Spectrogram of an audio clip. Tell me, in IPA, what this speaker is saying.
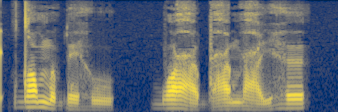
dˤ i˦ m ə˧ b ɾ e˨ ɦ u˨ | b ɔ˦ ʕ ə˨ b ʕ ə˧ m ʕ i˨˦ ɦ ɘ˦

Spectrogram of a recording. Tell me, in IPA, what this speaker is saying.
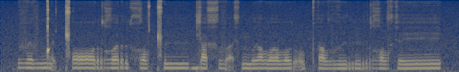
v ɛ v ŋ͡ǃ ɛ̰ ǁ ɔː r ʁʷ a r xʷ e lˠ ǁ ʉː ɡ j a x v a̰ x ŋʷ eː lˠ ʏ lˠ u ɾ ṵ lˠ pʰ ɛ lˠ v ɨ r ʉ r ʁʷ ɘ lˠ x eː

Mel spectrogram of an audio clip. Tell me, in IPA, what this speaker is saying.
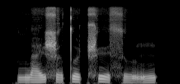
l w a˧˥ ɪ̯ ʂ ɤ˧˥ t̪ o˧ ʊ̯ ʈ͡ʂʰ ɻ̩˥˩ s ʊ̰˨˩˦ ŋ

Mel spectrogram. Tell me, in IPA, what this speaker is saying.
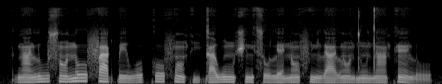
ɡ ã˨ l u˧ s ɔ̃˧ n o˦ f a˦˨ k͡p e˨ w o˨˦ k o˦ f ɔ̃˦˨ k i˨ ɡ a˨˦ w ũ˦˨ ʃ ĩ˧ s o˧ l ɛ˧ n ɔ̃˦ f ĩ˦˨ l a˧ l ɔ̃˧ d ũ˦ d ã˦ k ɛ̃˦˨ l o˨

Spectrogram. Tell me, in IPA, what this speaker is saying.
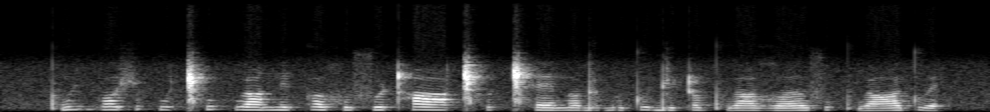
kʷʼ i b ɔ ʃ ɪ kʷ ʌ ǁʰ u kʷ ɑː n ɪ k ɔ χʷ ɪ sʷ ʌ ʈʰ ɑː ǁʰ ʊ ǁʰ ɛ n ɔ d ə˞ ɡʷ ə tʷ i d i ʈ ɔ kʷʼ ɑː ʁʷ ʌː sʷ ə kʷʼ ɑː tʷ ɛ

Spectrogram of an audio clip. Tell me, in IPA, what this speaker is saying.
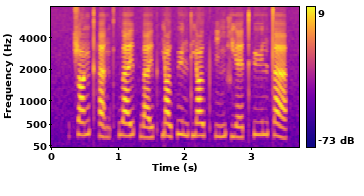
ʈ͡ʂ ɑ˨˦ ŋ kʰ a̰˨˩ n kʰ w a˨˦ ɪ̯ f w a˨˦ ɪ̯ pʰ j ɑ˧ ʊ̯ p y˥˨ n t̪ j ɑ˦ ʊ̯ pʰ i˨˦ ŋ ɕ j ɛ˨˦ t̪ʰ y˦ n t̪ ä˥˨

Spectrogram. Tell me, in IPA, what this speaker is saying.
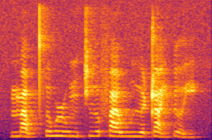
m a˨˩˨ w t̪ʰ ə˧ w ɹ u˨˩ m c ɨ˧˥ ə̯ f aː˧ w ɣ ɨ˨˩˦ ə̯ ʈ a˨˩˦ j ɗ ə˨˩˨ j

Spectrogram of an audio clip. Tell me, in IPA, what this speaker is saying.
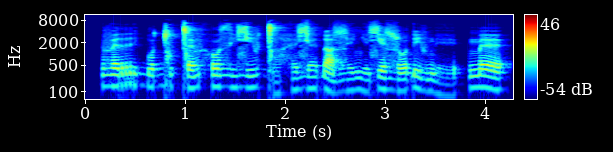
v ɛ˥ r i̤˥ ɡ͡b o˧˥ ɡ͡ǀ u˥˧ ǀ ɛ˧˥ v h o˥ z i̤˥ ʑ i˧˥ v ɡ͡ǀ a̤˨ h ɛ̤˥ ʑ ɛ̤˥ ɗ a˨ ɮ e̤˥ ʎ e̤˧˥ ɕ e˥ ɮ o˧˥ ɗ i˥˧ v m e̤˨ | m ɛ˥˧

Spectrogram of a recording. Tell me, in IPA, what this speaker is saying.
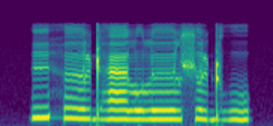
y h øː l ɖʱ æː l o l øː l ʃ ø l ɖʱ u

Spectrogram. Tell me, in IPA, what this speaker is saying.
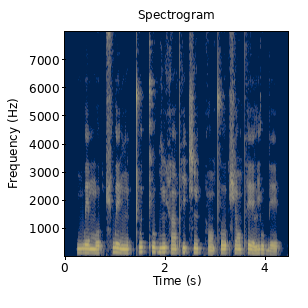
m w e˧ m o˨ ʔ t͡ɕʰ w e˥˧ ŋ ĩ˨ p̚ t̪ʰ u˦ t̚ pʰ u˦ ɡ ĩ˦ h ã˧ pʰ i˦ ʔ ɕ ĩ˦ k̚ h ɔ̃˨˩ t̪ʰ o˦ ʔ ɕ ɔ̃˦ pʰ e˥˧ l j u˥˧ b e˨ t̚

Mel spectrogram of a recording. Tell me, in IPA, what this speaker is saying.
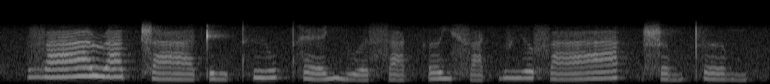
v aː˧˥ ɹ a˦˥ t̚ ʂ aː˨˩ ʈ i˨˩ t̪ʰ ɨ˧˥ w t̪ʰ ɛ˨˩˦ ɲ u˨˩˨ ə̯ s a˨˩ k̚ ʔ ə˧ j f a˨˩ k̚ v i˧ ə̯ f aː˧˥ | ʂ ə˨˩˨ m t̪ʰ ə˨˩ m

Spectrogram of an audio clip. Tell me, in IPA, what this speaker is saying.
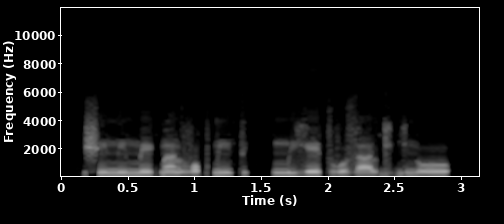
ʃ ĩ˧ n ĩ˧ m eː˦ ɡ͡b ã˧ l v ɔ˧ p k͡p ĩ˧ t | m i˦ ɣ eː˦ t v o˨ z aː˨ l ɡ i˨ ɡ ĩ˨ n oː˦

